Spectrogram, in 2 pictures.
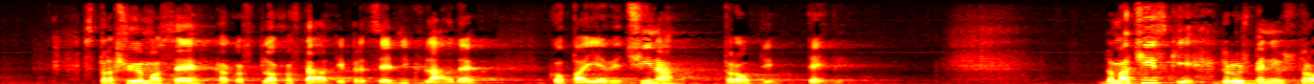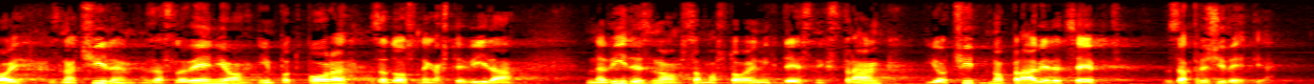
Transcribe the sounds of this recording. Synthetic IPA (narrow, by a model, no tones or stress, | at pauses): spɾaʃuːjɛmɔsɛkakosplɔxɔst̪aːt̪ipɾɛt̪seːd̪nikʋlaːd̪ɛkɔpajɛʋɛt͡ʃiːnapɾoːt̪it̪eːbi | d̪ɔmat͡ʃinskid̪ɾuːʒbɛniust̪ɾoːjznat͡ʃiːlɛmzaslɔʋeːnijɔinpɔt̪poːɾazad̪ɔːst̪nɛɡaʃt̪ɛʋiːla | naʋid̪ɛznɔsamɔst̪oːjniɣd̪eːsnixst̪ɾaŋkjɛɔt͡ʃit̪nɔpɾaːʋiɾɛt̪sept̪ | zapɾɛʒiʋeːt̪jɛ̰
